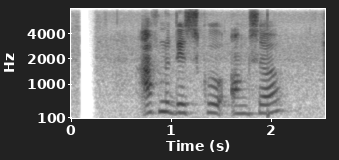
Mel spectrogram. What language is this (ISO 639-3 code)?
nep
